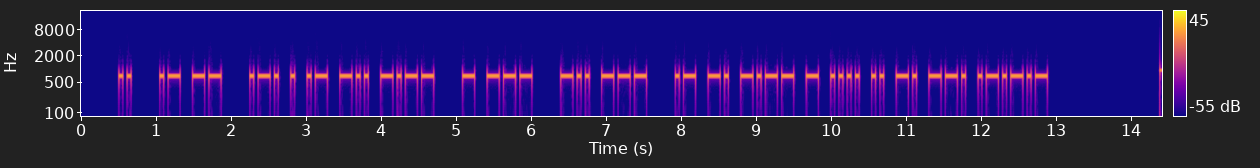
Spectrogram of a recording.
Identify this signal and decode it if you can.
Morse code, heard as a keyed tone, about 22 wpm, 700 Hz. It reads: I AM READY TO DO ANYTHING.
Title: Sentences from Top 1000 Words - Review Part 2 - 22wpm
